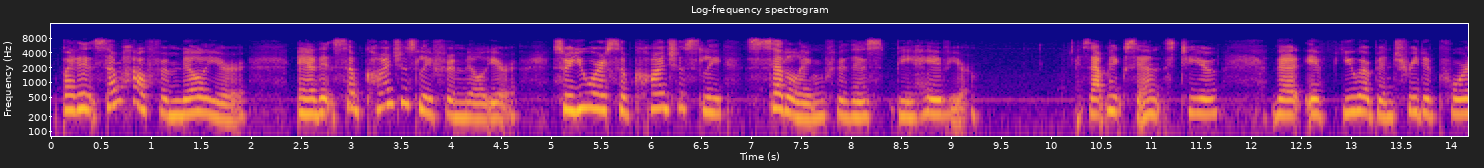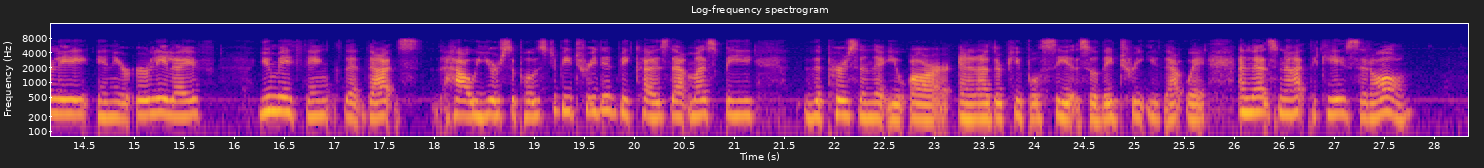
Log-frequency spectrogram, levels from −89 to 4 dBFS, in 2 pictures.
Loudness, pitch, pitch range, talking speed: -19 LUFS, 220 Hz, 200-245 Hz, 150 wpm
